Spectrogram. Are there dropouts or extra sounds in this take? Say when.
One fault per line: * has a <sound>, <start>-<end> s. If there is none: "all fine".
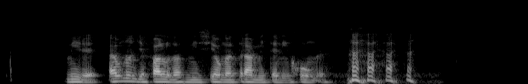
* has a laugh, 3.5-4.2 s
